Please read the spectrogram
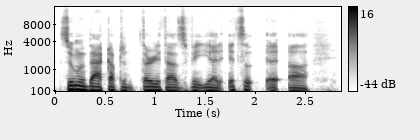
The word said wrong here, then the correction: Il Terrazzo: Did I say that correctly? – Il Terrazzo. – Il Terrazzo.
